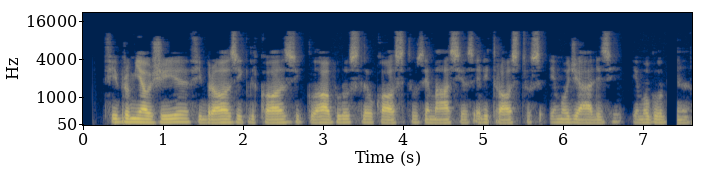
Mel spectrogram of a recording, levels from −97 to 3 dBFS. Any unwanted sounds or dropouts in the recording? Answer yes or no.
yes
